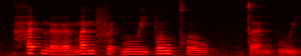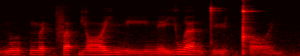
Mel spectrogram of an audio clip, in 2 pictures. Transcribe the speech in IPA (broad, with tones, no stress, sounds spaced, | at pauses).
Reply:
h ɐ˥ t̚ n̪ œː˨˧ m ɐ˥ ŋ f ɵ˧ t̚ w uː˧ j p o˥ w kʰ o˧ w | t̪ ɐ˨ n p uː˨˩ j n̪ uː˧ k̚ m ɵ˨˥ t̚ f ɐ˨ p̚ j ɔː˨˧ j n̪ iː˨ n̪ e˨˥ j w ɐ˧ n t̪ yː˨˥ t̚ kʰ ɔː˨˩ j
